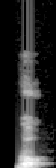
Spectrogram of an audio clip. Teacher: Rounded vowels such as u in food, o in go are produced with rounded lips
